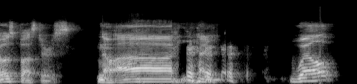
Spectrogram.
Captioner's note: all laughing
